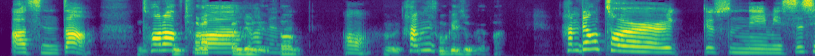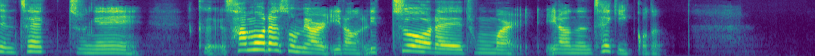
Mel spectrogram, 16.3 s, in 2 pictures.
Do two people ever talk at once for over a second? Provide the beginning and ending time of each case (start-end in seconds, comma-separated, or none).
1.4-3.0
